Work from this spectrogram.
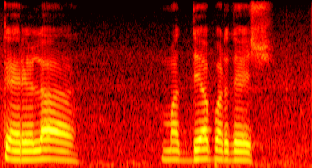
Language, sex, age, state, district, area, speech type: Urdu, male, 18-30, Maharashtra, Nashik, urban, spontaneous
